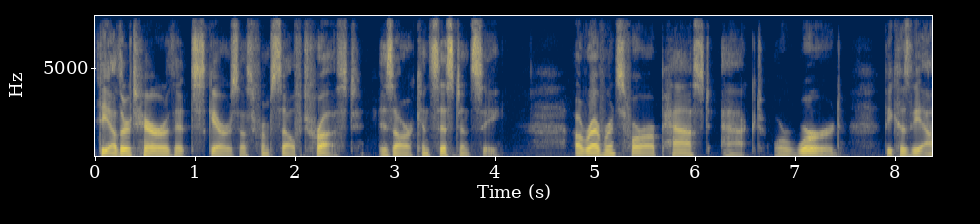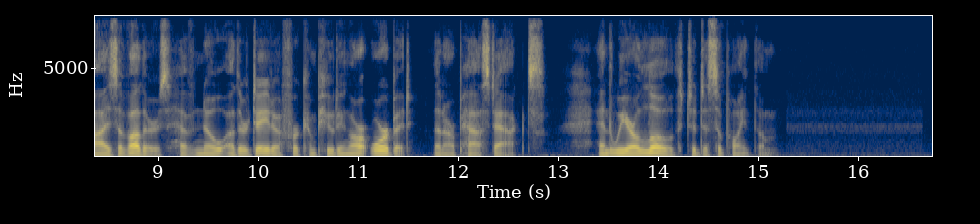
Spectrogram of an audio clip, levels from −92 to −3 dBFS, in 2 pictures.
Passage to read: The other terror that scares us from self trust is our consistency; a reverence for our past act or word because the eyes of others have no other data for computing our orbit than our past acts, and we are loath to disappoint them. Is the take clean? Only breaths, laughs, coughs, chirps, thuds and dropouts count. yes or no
yes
